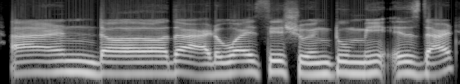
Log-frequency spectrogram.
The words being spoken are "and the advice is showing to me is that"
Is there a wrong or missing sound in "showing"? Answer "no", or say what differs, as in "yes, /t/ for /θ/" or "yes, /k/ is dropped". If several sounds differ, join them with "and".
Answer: no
